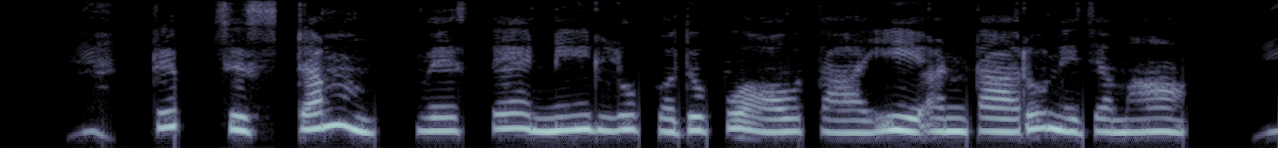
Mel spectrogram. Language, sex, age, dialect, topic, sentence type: Telugu, female, 18-24, Southern, agriculture, question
